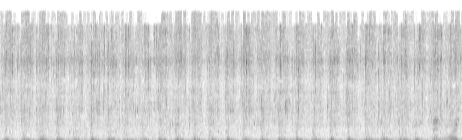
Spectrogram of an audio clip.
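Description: A Heateflex HPF filter system with its output valve closed recirculates liquid back into its tank, giving a steady close pump hum with a rapid rhythmic pulsing and a watery rush throughout.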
